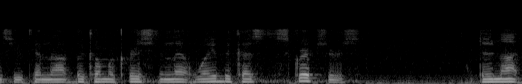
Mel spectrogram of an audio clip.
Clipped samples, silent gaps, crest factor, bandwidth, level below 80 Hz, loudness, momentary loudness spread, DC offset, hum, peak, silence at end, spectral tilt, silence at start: under 0.1%; none; 18 dB; 5.4 kHz; -56 dBFS; -35 LUFS; 22 LU; under 0.1%; none; -18 dBFS; 0 s; -9 dB/octave; 0 s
